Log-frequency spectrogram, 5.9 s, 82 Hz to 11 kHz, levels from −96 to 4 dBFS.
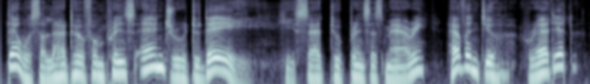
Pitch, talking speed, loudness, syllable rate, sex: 145 Hz, 175 wpm, -16 LUFS, 4.8 syllables/s, male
